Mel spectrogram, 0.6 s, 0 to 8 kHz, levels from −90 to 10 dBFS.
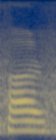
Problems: constant background noise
